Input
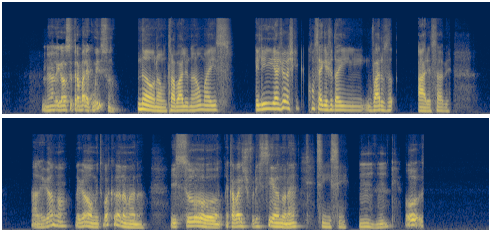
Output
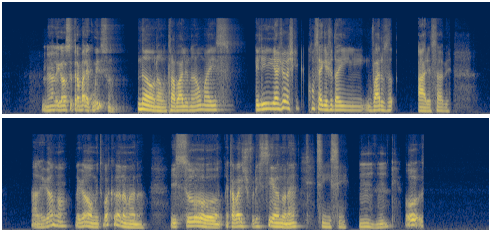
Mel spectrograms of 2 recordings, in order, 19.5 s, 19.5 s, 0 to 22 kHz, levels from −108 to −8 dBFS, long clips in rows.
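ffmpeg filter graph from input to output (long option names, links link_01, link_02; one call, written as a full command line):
ffmpeg -i in.wav -filter_complex "[0:a]asettb=1/sr,asplit=3[link_01][link_02][link_03];[link_01]atrim=end=1.804[link_04];[link_02]atrim=start=1.8:end=5.43,asetpts=PTS-STARTPTS,afade=type=in:duration=0.004:curve=qsin,afade=type=out:start_time=3.626:duration=0.004:curve=qsin,highshelf=frequency=4600:gain=-5.5,bandreject=frequency=3200:width=7.4,aecho=1:1:70|140|210|280|350:0.112|0.0617|0.0339|0.0187|0.0103,atrim=end_sample=160083[link_05];[link_03]atrim=start=5.426[link_06];[link_04][link_05]acrossfade=duration=0.004:curve1=hsin:curve2=qsin[link_07];[link_07][link_06]acrossfade=duration=0.004:curve1=qsin:curve2=hsin" out.wav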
